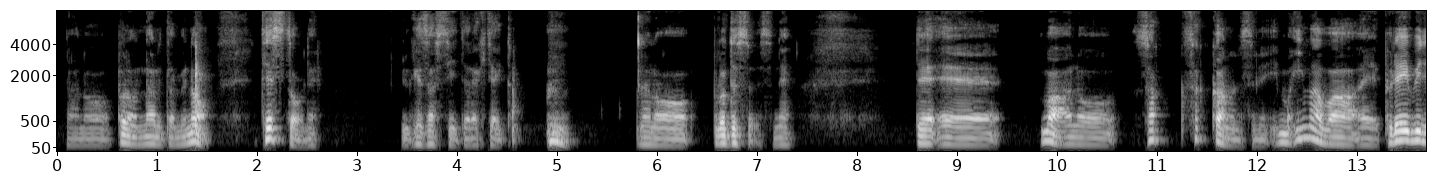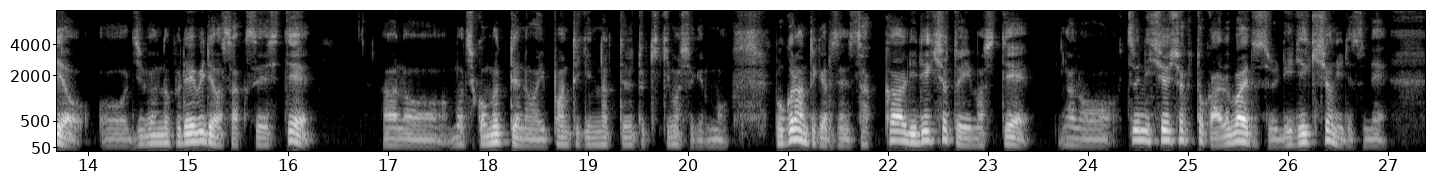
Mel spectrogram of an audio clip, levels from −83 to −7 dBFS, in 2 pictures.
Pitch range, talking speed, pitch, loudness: 90-130 Hz, 340 characters per minute, 100 Hz, -26 LUFS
